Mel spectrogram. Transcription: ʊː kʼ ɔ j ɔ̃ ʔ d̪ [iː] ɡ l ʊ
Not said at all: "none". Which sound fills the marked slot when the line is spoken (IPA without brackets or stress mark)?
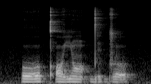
i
